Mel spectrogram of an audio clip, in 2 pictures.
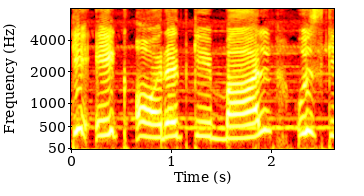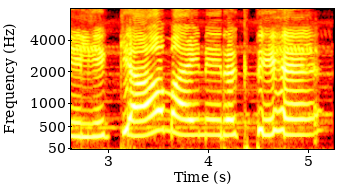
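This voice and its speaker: A woman's voice: extremely high pitch, takes it slowly, a bit bright, faint music behind, full character voice. A woman playing an earnest village woman in a cartoon horror story, with an imploring manner. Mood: tearful pleading. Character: distressed, earnest village woman pleading for justice.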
